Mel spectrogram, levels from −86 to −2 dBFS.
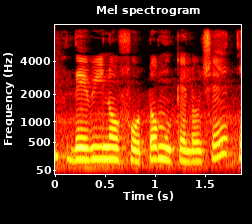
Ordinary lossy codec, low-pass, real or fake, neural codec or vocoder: none; 7.2 kHz; real; none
